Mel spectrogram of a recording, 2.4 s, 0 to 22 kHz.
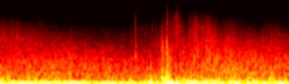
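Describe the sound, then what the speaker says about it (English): Heavy bomb blasts from a stealth bomber dropping two 3,000-pound bombs in the video game Broken Arrow, deep rumbling booms with a sharper burst midway and debris settling afterward. "The explosions are cool as shit."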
